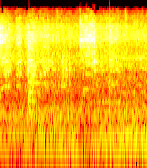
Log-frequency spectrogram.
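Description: Ingredients roast in ghee with a soft, steady sizzle while a utensil scrapes and clinks against the pan in irregular strokes, close by, with no talking.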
